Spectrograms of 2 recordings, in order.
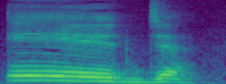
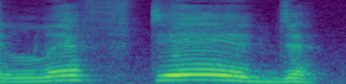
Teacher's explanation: If a word ends in a T or a D sound, we add the ending id, which is a vowel I followed by a D, which is voiced.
